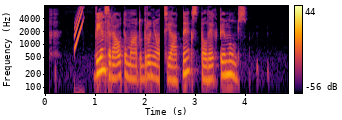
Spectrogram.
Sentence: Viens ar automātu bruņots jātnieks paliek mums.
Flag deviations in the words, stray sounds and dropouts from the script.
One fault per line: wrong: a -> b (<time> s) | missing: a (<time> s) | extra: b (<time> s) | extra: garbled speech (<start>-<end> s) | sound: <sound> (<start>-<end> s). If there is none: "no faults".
sound: chirp (0.6-0.8 s)
sound: dropout (2.3-2.4 s)
extra: pie (3.5 s)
